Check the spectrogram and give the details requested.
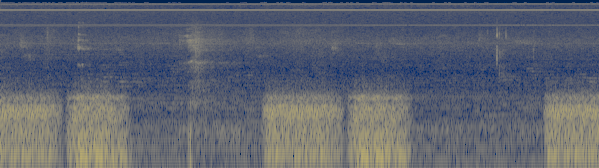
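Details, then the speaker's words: Normal tracheal breath sounds heard over the larynx, trachea and main bronchi, produced by turbulent airflow through the glottis: loud, harsh, hollow breath sounds in and out with brief pauses. "ese es el ruido que escucharíamos nosotros y auscultar amos sobre la laringe sobre la tráquea sobre los bronquios mayores"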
